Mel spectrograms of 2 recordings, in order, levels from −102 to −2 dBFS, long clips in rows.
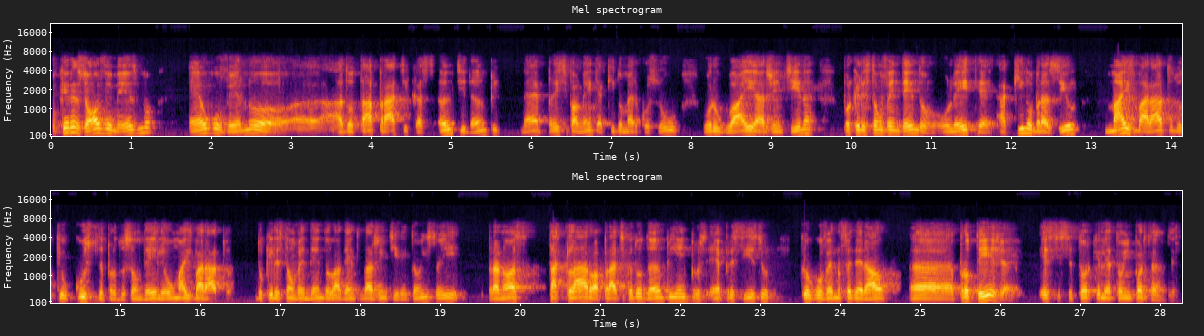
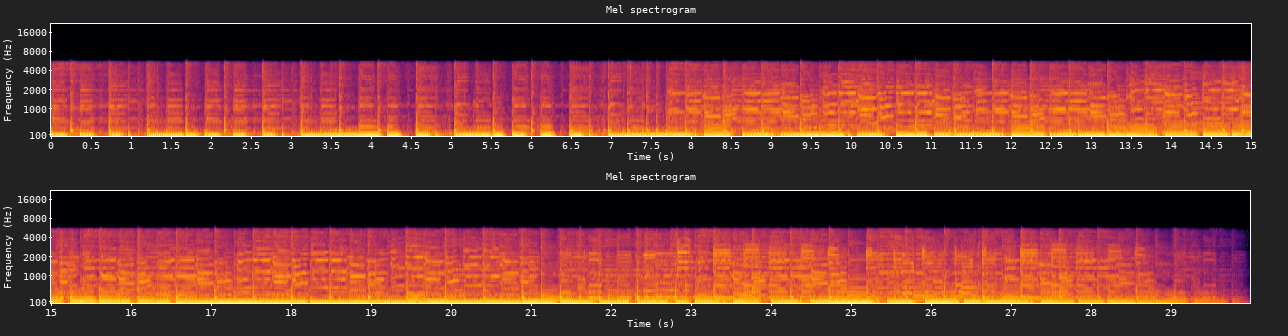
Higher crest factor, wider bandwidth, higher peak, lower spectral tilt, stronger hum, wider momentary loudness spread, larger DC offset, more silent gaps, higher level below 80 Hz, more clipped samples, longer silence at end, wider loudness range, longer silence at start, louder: first, 20 dB vs 10 dB; first, 7.2 kHz vs 5.6 kHz; first, 0 dBFS vs -4 dBFS; about the same, -6 dB/octave vs -6.5 dB/octave; neither; first, 11 LU vs 5 LU; neither; neither; second, -68 dBFS vs -18 dBFS; neither; about the same, 0.1 s vs 0.2 s; about the same, 4 LU vs 2 LU; about the same, 0 s vs 0 s; second, -20 LUFS vs -17 LUFS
